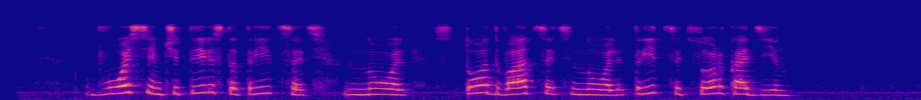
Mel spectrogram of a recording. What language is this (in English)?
Russian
